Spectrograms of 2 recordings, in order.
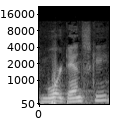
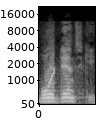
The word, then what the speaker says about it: Mordensky: For future reference, my name is Mordensky. Mordensky.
